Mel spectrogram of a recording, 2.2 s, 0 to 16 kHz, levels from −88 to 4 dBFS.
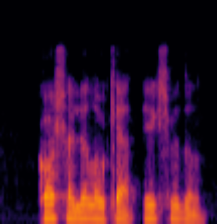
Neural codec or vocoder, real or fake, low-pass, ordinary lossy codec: codec, 16 kHz, 8 kbps, FreqCodec, smaller model; fake; 7.2 kHz; MP3, 96 kbps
